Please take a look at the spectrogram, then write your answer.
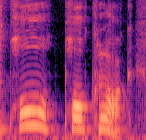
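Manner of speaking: badly faked British accent; terrible English accent. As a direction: put on a hammy English accent for the name. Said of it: "terrible English accent, British accent".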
